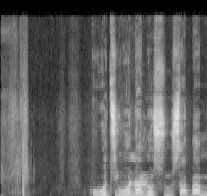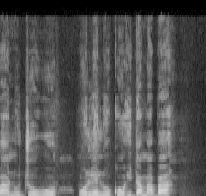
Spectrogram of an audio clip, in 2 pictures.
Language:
Yoruba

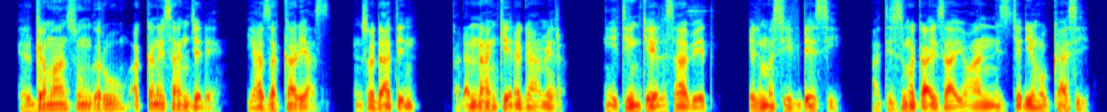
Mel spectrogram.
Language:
Oromo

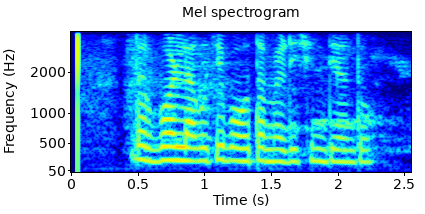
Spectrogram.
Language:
Odia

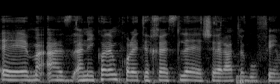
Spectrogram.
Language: Hebrew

